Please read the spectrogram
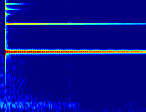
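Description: A high-pitched metal chime struck once, ringing on as one clear tone that slowly fades.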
